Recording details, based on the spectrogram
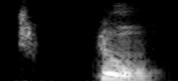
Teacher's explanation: It's actually almost impossible to say because a lot of the air is going through my nose.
